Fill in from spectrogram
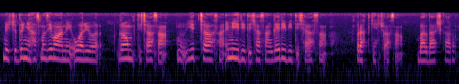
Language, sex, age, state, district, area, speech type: Kashmiri, female, 45-60, Jammu and Kashmir, Ganderbal, rural, spontaneous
